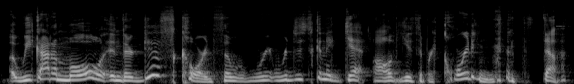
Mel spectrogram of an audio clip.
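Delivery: high mocking voice of Becca spilling a secret; mocking impression. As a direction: ham up a smug insider. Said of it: "She's like".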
